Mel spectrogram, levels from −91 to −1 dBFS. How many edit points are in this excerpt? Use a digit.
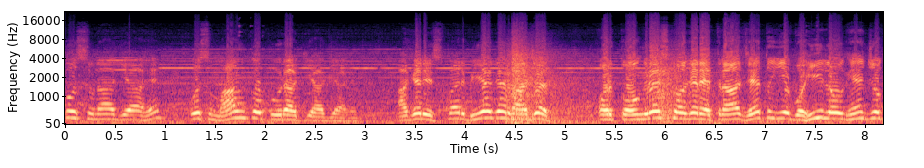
0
